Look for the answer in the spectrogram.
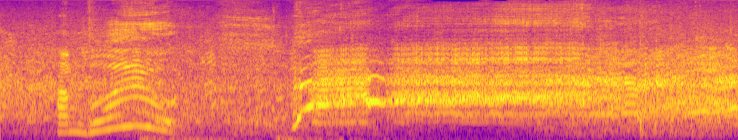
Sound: screaming

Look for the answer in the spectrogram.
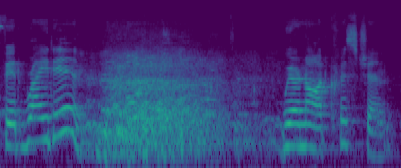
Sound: laughter

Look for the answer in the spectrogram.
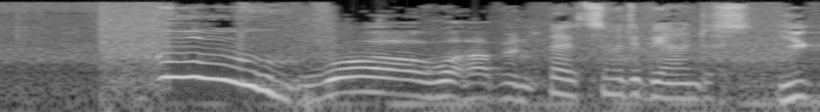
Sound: gasps

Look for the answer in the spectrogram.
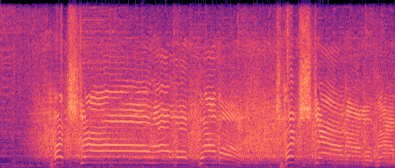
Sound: radio Announcer

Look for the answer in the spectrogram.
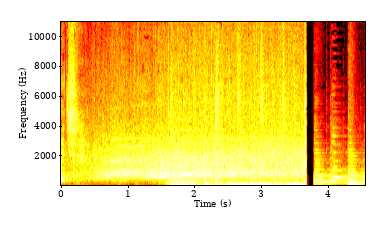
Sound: cheering

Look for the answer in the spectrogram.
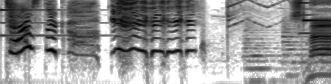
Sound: laughing

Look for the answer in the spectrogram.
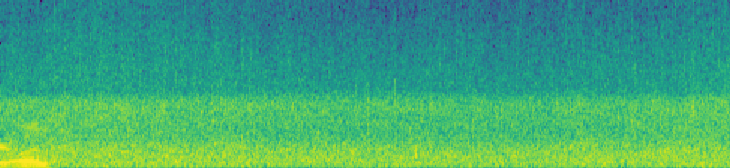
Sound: water rushing

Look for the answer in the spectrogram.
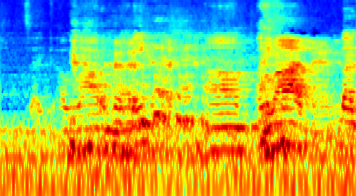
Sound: crowd laughs

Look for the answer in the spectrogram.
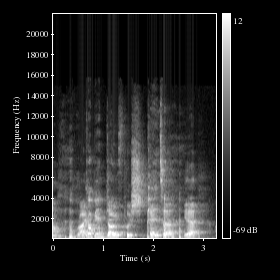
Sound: laughter

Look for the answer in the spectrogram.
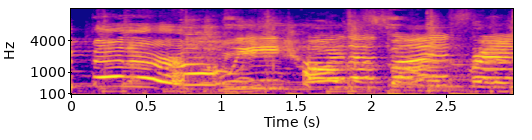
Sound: groans

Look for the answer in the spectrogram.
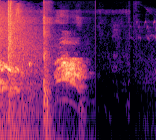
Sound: head thud

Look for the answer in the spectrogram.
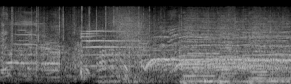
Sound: bell dings; theme music playing

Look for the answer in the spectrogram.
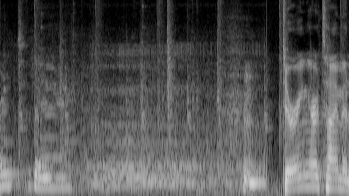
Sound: groans

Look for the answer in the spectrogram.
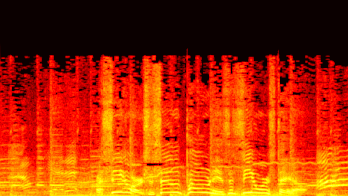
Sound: voiceover

